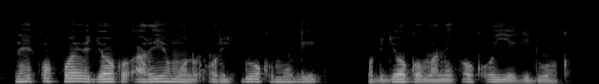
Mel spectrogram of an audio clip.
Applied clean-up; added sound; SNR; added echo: neural mask model DeepFilterNet 3.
